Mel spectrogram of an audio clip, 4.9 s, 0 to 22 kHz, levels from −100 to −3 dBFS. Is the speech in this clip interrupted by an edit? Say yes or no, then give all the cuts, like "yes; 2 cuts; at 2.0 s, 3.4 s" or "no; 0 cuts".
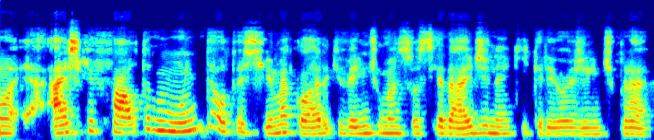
no; 0 cuts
